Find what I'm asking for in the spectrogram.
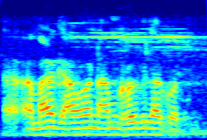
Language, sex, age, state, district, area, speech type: Assamese, male, 60+, Assam, Golaghat, urban, spontaneous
